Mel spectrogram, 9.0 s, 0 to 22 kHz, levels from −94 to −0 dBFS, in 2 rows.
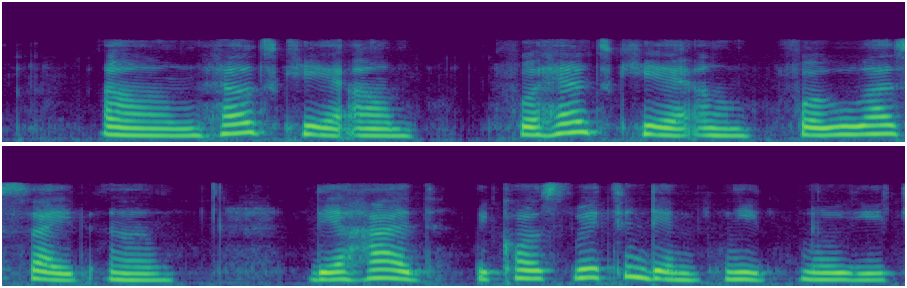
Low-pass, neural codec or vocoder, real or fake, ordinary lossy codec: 7.2 kHz; codec, 16 kHz, 4.8 kbps, FACodec; fake; none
